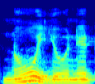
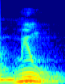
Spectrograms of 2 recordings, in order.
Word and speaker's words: mu: எப்படி எழுதுவாங்கன்னா MU, எப்படி pronounce பண்ணணும் பாருங்க, மியூ. சரிங்களா? நியூ கிடையாது, மியூ, MU, மியூ.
